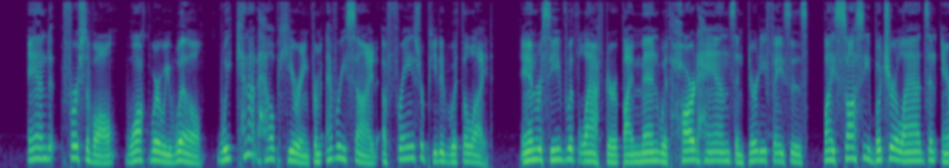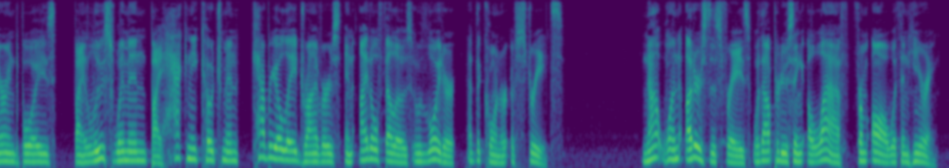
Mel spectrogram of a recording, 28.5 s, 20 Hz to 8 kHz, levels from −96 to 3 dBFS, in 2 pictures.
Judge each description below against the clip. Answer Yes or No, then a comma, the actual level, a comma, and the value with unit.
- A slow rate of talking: No, average, 145 wpm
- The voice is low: No, medium, 155 Hz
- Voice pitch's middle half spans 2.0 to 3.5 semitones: No, average, 3.9 semitones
